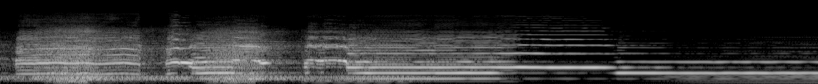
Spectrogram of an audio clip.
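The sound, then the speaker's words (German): Loud, harsh braying of a donkey in a stable, in a run of rasping, honking bursts with short gasps between, giving way to several seconds of steady, held tones. No one speaks. “Mit so einem schreienden Esel in einem Stall, das hält ja der stärkste Gaul nicht aus.”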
